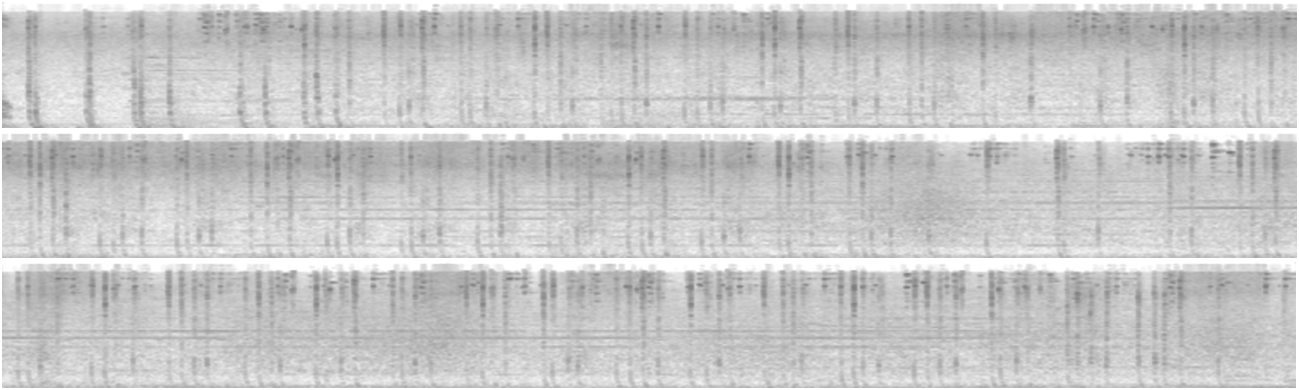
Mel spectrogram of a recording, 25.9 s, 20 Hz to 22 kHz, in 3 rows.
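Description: Hooves of the horse Roach clip-clop steadily at a gallop in The Witcher 3, a continuous rhythmic drumming over a dense bed of game music and ambience, loud throughout.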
